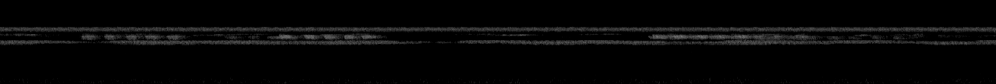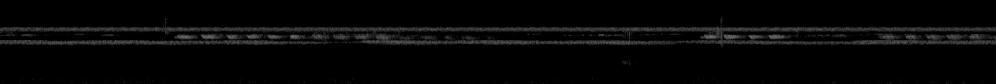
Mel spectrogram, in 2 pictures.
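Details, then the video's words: Clean chorus of crickets: a constant shrill trill with short groups of rapid pulsed chirps returning every few seconds, plus a few faint clicks. "Suara Jangkrik"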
